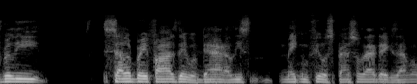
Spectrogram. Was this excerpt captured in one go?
no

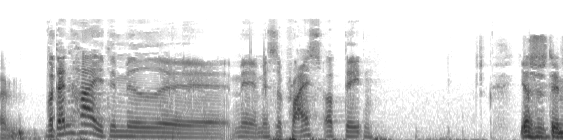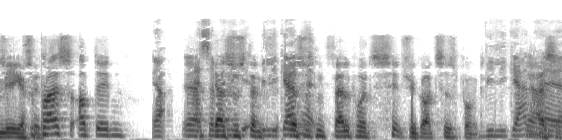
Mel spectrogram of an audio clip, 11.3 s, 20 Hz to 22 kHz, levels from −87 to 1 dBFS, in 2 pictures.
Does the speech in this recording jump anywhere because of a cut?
yes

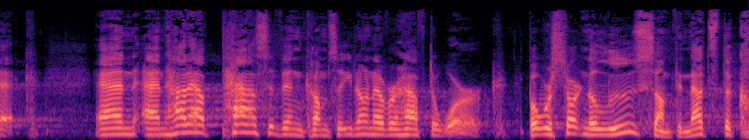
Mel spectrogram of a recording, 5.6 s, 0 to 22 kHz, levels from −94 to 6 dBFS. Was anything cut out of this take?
yes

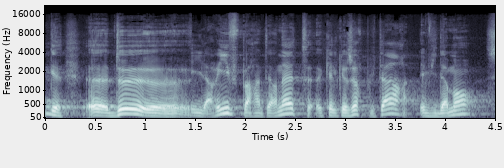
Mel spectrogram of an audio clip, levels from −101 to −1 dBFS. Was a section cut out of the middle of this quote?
yes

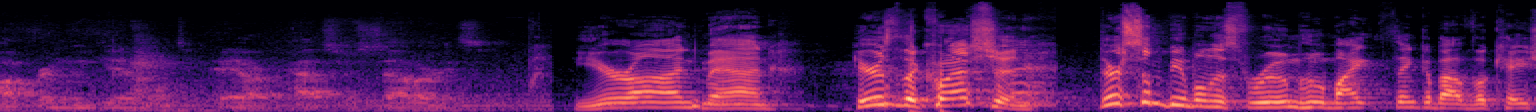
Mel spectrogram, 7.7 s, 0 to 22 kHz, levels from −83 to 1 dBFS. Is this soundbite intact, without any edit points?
no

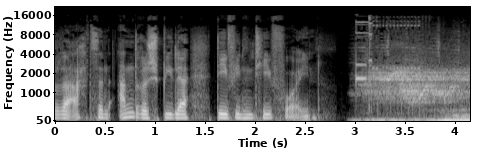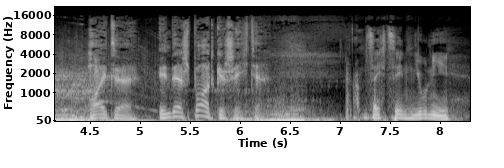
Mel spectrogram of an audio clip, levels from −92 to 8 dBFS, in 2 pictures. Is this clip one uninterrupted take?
yes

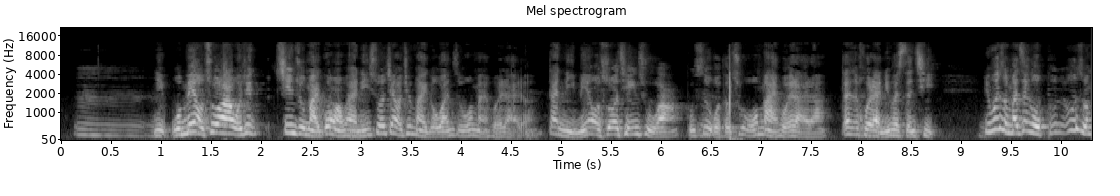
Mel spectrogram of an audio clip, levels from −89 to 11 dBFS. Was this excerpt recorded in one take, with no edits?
yes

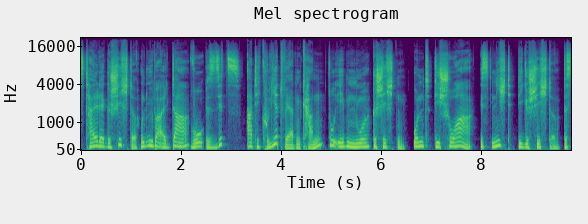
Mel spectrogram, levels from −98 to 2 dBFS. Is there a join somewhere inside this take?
yes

